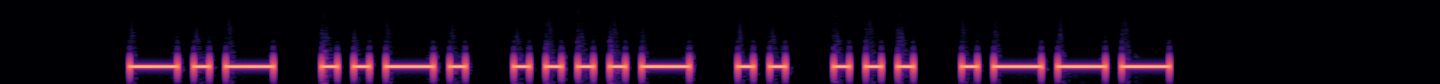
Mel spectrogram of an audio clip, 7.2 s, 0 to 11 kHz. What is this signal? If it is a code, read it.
Morse code, heard as a keyed tone, about 15 wpm, 700 Hz. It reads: KF4ISJ
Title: USA Call Signs - 6 Characters - Repeated 3x - 15wpm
